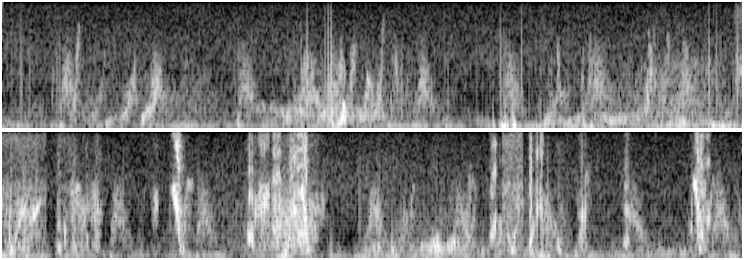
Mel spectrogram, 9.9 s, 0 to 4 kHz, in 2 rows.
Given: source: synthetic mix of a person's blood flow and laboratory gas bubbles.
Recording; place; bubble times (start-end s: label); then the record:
Doppler ultrasound of blood flow; subclavian vein
4.88-5.22 s: bubbles
5.28-5.61 s: bubbles
5.92-5.98 s: bubbles
6.05-6.21 s: bubbles
6.54-7.09 s: bubbles
8.18-8.71 s: bubbles
8.77-8.86 s: bubbles
9.06-9.13 s: bubbles
9.51-9.66 s: bubbles
From the record:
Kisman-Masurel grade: 232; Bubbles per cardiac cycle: several, 3 to 8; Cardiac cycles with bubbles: 50 to 99%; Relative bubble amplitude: moderate (0.250 to 0.450); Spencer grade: 3 (all of the cardiac periods contain showers or single bubble signals, but not dominating or overriding the cardiac motion signals); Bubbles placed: anywhere in the cardiac cycle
